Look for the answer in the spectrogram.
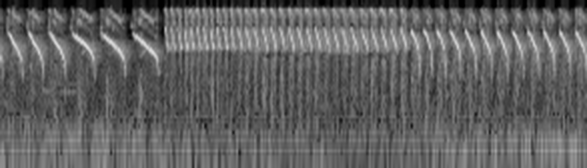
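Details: Canary song for teaching and prompting other canaries: a run of clear falling whistles, a fast buzzy high trill for over two seconds, then quick descending sweeps again.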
